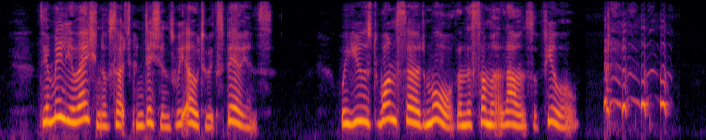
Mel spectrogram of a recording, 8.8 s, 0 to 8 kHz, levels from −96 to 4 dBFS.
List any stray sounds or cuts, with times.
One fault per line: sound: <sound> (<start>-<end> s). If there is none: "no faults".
sound: laugh (7.5-8.4 s)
